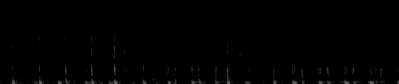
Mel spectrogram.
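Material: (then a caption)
Beeswax. A solid cylinder of rolled green, honeycomb-textured beeswax sheet is tapped with fingertips and short nails. It gives a rapid, uneven run of soft, dull, low thuds that stop short with no ring.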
